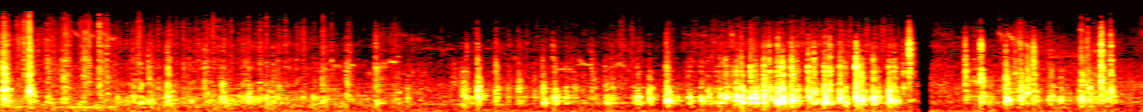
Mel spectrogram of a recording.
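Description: Rapid small clicks and metallic rattles from screwdriver work and sheet-metal engine tinware being fitted onto an air-cooled VW Beetle engine, with a denser burst of clatter near the end that breaks off suddenly.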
